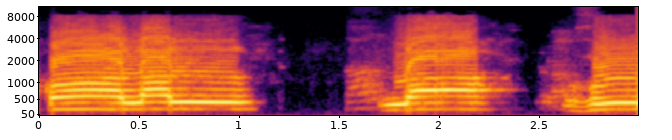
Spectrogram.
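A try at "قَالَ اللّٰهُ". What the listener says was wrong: ক টান এখানে টানবেন। ক আলিফ মাঝে আছে, আলিফের ডান দিকে যাবার আছে, কলাল ল। পুরো মুখটি গোল করবেন, কলাল্লাহু। লাল ল। ল। কলাল্লাহু।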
